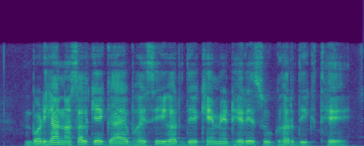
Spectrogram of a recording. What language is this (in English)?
Chhattisgarhi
